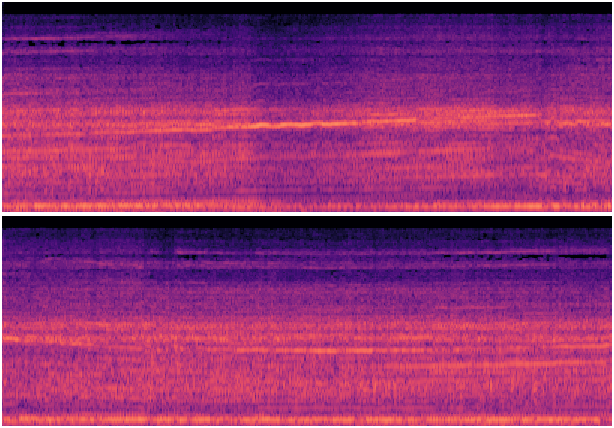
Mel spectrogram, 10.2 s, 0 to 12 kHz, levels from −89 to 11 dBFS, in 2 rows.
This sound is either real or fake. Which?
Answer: real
